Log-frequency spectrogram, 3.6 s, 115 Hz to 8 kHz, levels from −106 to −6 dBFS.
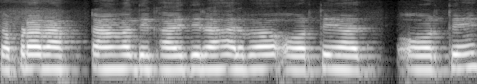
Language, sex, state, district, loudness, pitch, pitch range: Bhojpuri, female, Uttar Pradesh, Deoria, -14 LUFS, 245 Hz, 240-250 Hz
